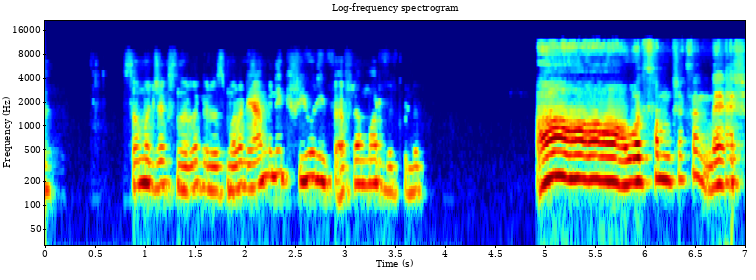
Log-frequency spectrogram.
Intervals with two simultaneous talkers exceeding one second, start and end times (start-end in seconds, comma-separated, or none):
none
